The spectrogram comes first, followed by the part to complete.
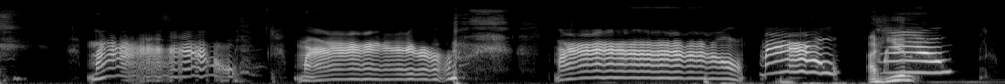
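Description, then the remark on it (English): A person imitates a cat with five drawn-out, wavering meows in a row, each loud and separated by short pauses; the calls rise and bend in pitch like a plaintive cat. “They're quite good meows.”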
